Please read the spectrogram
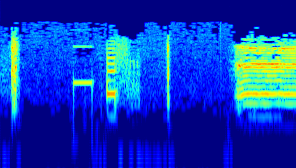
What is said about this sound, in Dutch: Ik hoor de piep.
